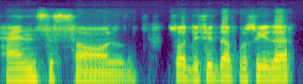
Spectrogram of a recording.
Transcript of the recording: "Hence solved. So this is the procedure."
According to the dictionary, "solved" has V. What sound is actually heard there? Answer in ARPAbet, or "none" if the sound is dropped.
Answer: none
